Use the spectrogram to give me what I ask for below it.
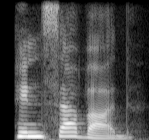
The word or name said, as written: हिंसा-वाद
